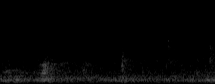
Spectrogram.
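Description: Near silence: quiet room tone with three faint short clicks.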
